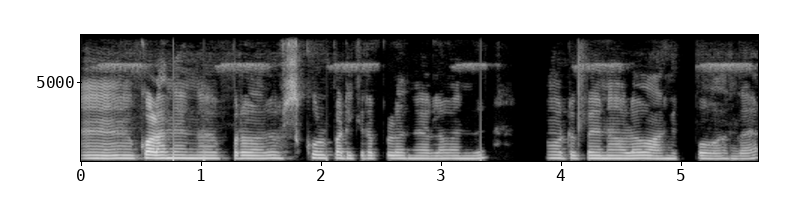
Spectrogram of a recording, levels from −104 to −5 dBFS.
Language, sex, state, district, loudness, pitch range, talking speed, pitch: Tamil, female, Karnataka, Chamarajanagar, -26 LUFS, 180-190 Hz, 105 wpm, 185 Hz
